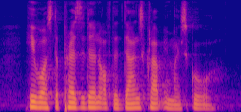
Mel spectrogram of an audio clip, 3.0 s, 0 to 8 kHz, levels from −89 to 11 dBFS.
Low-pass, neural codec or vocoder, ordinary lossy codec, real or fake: none; none; none; real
